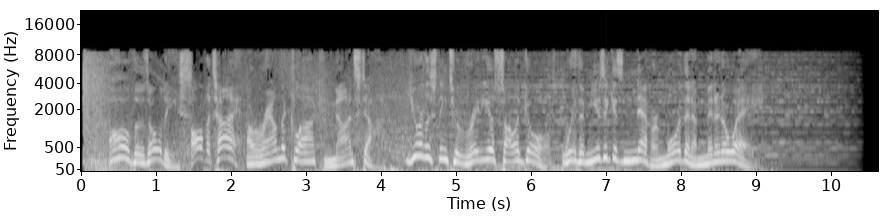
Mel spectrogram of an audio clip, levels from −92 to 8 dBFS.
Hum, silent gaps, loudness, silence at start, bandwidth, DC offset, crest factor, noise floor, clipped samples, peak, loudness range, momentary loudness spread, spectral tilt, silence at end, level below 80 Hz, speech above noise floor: none; none; -12 LUFS; 0 s; 9.2 kHz; 0.2%; 12 dB; -48 dBFS; under 0.1%; 0 dBFS; 1 LU; 9 LU; -5 dB/octave; 0.65 s; -30 dBFS; 36 dB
